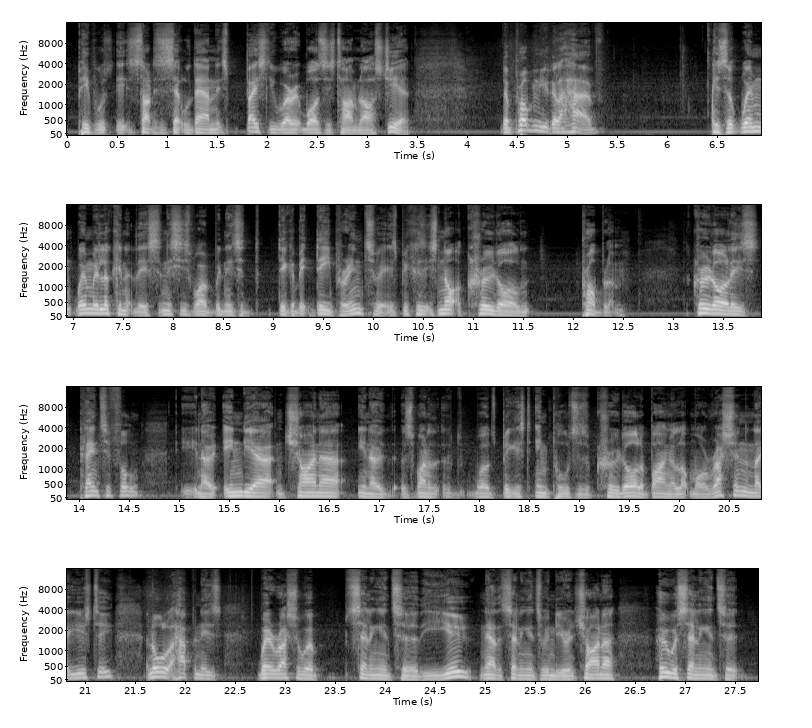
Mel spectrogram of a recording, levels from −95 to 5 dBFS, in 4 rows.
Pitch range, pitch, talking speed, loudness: 100-120 Hz, 110 Hz, 225 wpm, -20 LUFS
